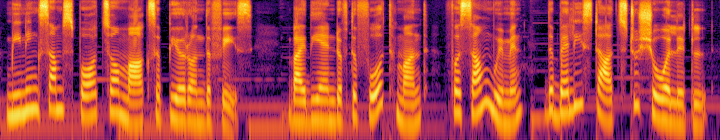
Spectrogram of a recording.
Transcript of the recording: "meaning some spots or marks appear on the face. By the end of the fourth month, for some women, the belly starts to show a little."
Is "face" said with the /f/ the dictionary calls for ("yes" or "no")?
yes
